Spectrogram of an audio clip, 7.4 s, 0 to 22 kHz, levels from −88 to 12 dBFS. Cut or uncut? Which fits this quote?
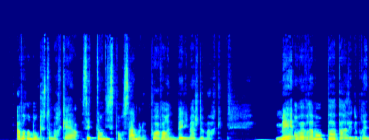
uncut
